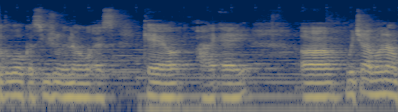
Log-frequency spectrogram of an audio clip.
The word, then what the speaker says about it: KLIA: By the way, the airport is, for the locals, usually known as KLIA, which I will now pronounce Klia because I don't want to break my tongue.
